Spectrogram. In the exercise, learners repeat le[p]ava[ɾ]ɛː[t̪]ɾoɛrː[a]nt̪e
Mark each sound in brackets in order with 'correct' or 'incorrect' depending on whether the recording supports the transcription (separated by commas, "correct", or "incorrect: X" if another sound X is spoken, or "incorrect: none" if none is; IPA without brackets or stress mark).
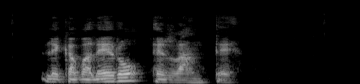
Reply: incorrect: k, incorrect: l, incorrect: none, correct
